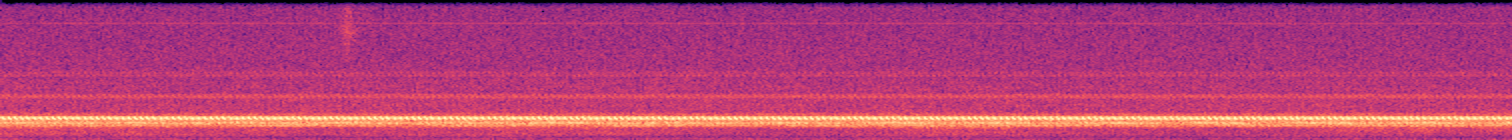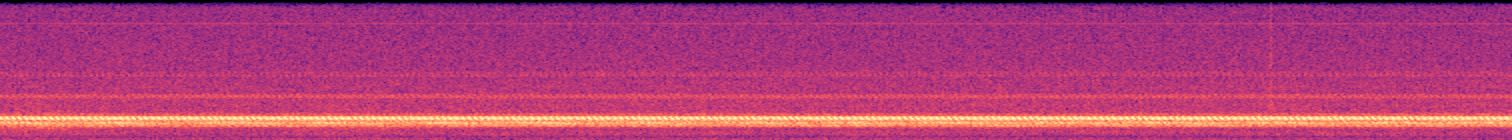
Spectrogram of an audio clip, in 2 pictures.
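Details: Tree cricket chorus in the Willamette Valley, Oregon: a steady, unbroken high trill holding one even pitch, with faint overtones above, for the full fifteen seconds.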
